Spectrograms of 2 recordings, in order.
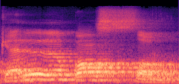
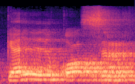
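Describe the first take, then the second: First: The s sound is sustained before the final stop. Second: The final consonants are run together directly. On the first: The speaker calls it right. "Qas sempurna sifatul shad, setelah itu ditutup sifatnya huruf qa" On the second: The speaker calls it wrong. "tidak secara langsung kal qasr"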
